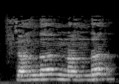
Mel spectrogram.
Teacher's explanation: जैसे बोलेंगे चंदन तो उसमें नाक जो है नसिका का उपयोग कर रहे हैं। अगर हम नाक बंद करके ऐसे बोले कि चंदन तो बोला नहीं जाएगा ठीक से। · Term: अनुस्वार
